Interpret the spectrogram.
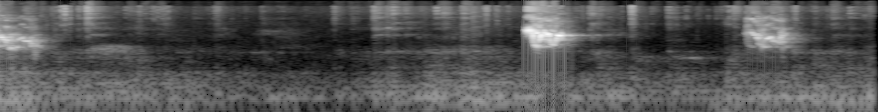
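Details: Happy, playful pet budgerigars: three separate harsh, buzzy chirps spaced about a second or more apart over a quiet indoor background.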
